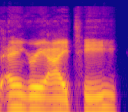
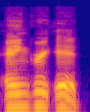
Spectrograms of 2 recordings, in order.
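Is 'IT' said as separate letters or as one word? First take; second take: separate letters; one word. First: The last part is said as letters I-T. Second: The last part is said as the word "it." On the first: This is how the name is meant. The speaker calls it right. "it says Angry IT in my phone" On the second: A machine read the name aloud. The speaker calls it wrong. "my voiceover thing says Angry It 'cause it's stupid"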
